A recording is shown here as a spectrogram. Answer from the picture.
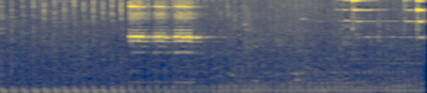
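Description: Street traffic with a small motorcycle engine running close by, then a short electric horn beep of about half a second, a little over a second in.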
